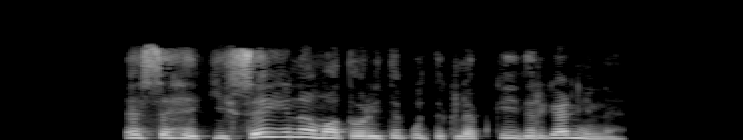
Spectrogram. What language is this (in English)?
Bashkir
